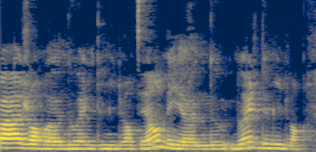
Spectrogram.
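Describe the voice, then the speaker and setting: A woman speaks at a medium pitch with ordinary pitch variation. There is noticeable background noise and audible room echo. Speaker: sewing and knitting vlogger. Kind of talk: casual podcast monologue. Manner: hesitant, many fillers.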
